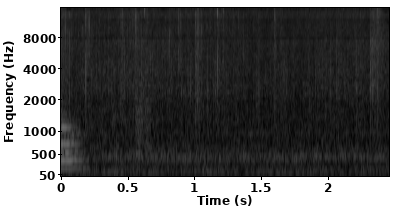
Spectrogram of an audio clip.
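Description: Brandy burning on a flambéed Christmas pudding: a faint steady sizzle with small crackles.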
